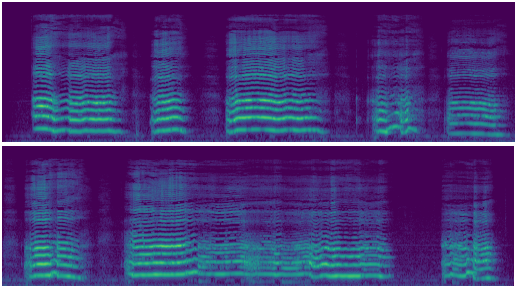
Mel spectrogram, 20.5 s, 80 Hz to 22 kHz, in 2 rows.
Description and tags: Young woman moaning. Could be pain or erotic. Recorded for my horror podcast. Mic - Rode NT1-A
erotic, female, groan, ill, moan, moaning, pain, painful, sick, voice, Woman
